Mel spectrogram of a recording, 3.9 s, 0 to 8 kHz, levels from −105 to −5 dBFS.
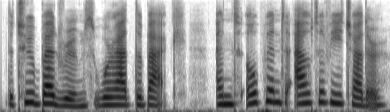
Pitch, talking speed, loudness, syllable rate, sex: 220 Hz, 200 wpm, -19 LUFS, 5.3 syllables/s, female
